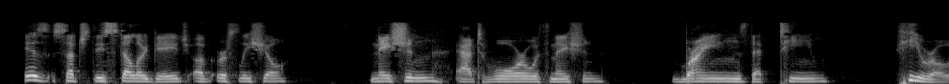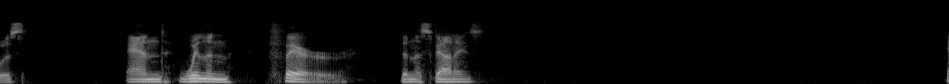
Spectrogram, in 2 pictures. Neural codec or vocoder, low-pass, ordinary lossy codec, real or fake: codec, 24 kHz, 0.9 kbps, WavTokenizer, medium speech release version 1; 7.2 kHz; MP3, 32 kbps; fake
